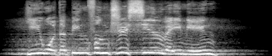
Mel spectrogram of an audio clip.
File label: Female Human WOW; JainaDeathknight; zh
